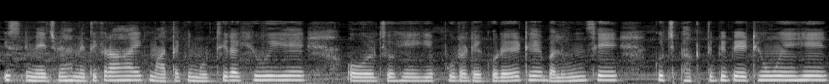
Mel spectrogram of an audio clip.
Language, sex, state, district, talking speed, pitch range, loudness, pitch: Hindi, female, Madhya Pradesh, Bhopal, 210 wpm, 170-200 Hz, -14 LUFS, 185 Hz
